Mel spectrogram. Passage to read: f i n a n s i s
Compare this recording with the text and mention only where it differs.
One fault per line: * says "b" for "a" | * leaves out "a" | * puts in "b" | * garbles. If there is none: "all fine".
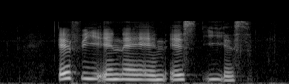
all fine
